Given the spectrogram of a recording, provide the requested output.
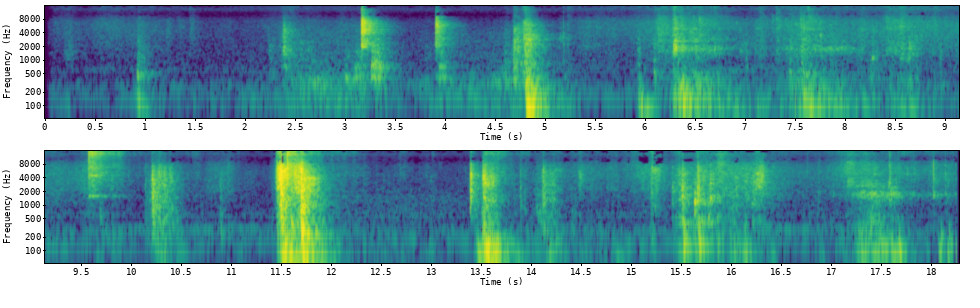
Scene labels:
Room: office; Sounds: wardrobe or drawer, window (more than once)

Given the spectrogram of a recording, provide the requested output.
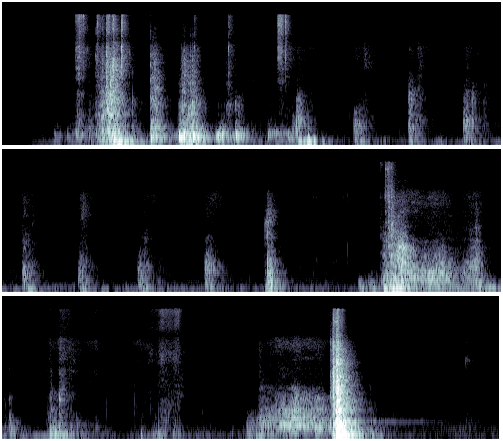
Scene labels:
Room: living room; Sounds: door, footsteps, wardrobe or drawer (more than once)

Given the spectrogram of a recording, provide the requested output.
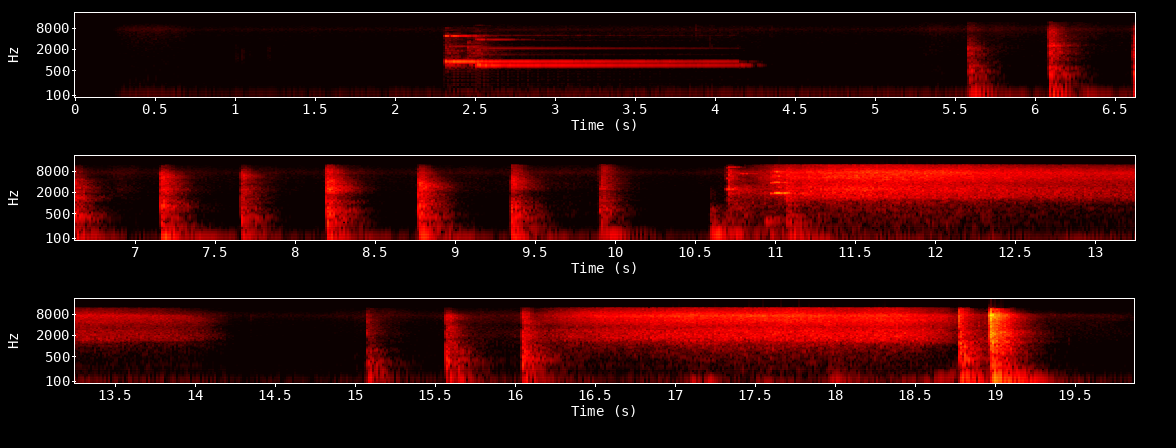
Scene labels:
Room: living room; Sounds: bell ringing, footsteps, door (more than once)

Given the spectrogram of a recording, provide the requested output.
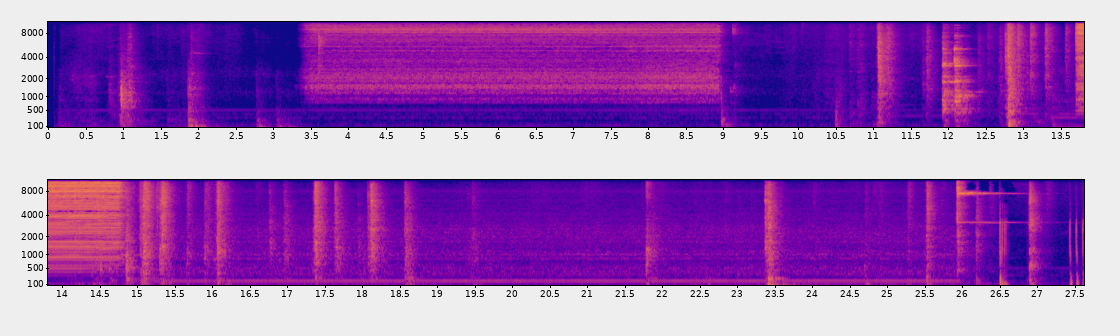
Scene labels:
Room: kitchen; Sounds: running water, microwave, cutlery and dishes, bell ringing

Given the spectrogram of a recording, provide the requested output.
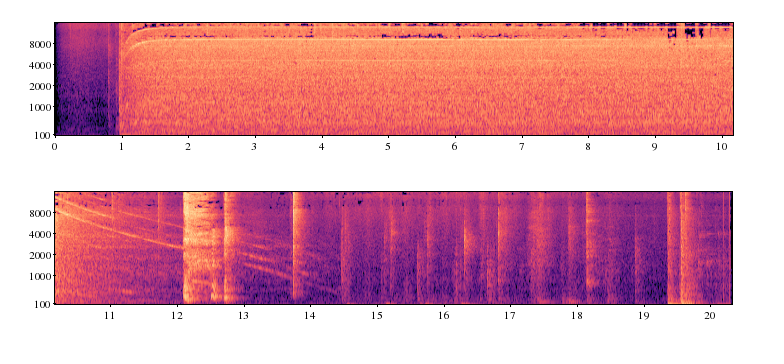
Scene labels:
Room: bedroom; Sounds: vacuum cleaner, light switch, footsteps, door

